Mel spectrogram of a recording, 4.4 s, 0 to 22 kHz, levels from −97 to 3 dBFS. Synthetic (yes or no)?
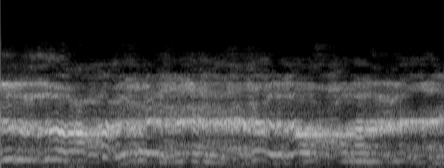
yes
